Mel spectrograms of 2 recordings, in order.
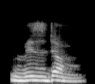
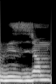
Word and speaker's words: wisdom: यहाँ पे W का उच्चारण हमेशा वह करते हैं और I को छोटी की मात्रा पढ़ते हैं और जब भी S से पहले I आता है तो S का उच्चारण जय करते हैं। DO का उच्चारण डे करेंगे और M को मैं पढ़ना है। विजडम, इसको हमने विजडम नहीं पढ़ना है, विजडम पढ़ना है।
